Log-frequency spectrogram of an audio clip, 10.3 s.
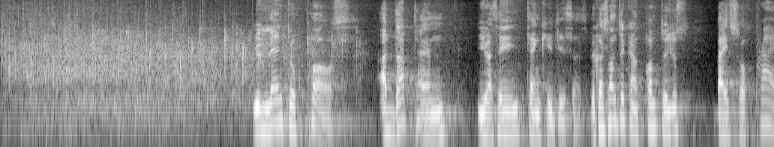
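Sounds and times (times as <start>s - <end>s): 
audience applause: 0.0s - 5.0s
speech: 3.4s - 10.3s.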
